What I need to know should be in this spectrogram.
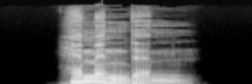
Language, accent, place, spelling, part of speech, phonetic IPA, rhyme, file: German, Germany, Berlin, hemmendem, adjective, [ˈhɛməndəm], -ɛməndəm, De-hemmendem.ogg
- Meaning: strong dative masculine/neuter singular of hemmend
